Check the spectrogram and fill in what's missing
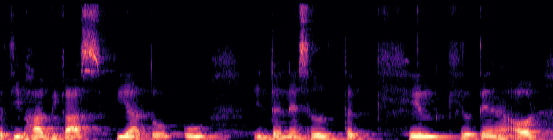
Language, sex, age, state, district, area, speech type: Hindi, male, 18-30, Uttar Pradesh, Bhadohi, rural, spontaneous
